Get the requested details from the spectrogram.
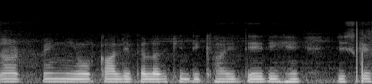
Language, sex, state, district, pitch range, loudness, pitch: Hindi, male, Bihar, Saran, 125-130 Hz, -19 LUFS, 125 Hz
